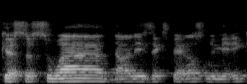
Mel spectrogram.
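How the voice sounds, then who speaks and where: A man with a Quebec accent speaks at a fairly slow pace in a monotone, flat way against noticeable background noise. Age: 20s. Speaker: entrepreneur. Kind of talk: interview. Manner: hesitant, many fillers.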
